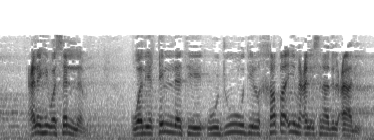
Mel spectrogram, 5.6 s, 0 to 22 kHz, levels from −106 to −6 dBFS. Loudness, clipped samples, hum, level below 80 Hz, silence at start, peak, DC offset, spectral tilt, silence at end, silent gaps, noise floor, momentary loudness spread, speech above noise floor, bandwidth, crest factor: -23 LUFS; under 0.1%; none; -48 dBFS; 0 s; -2 dBFS; under 0.1%; -5 dB/octave; 0 s; none; -45 dBFS; 7 LU; 22 dB; 8 kHz; 22 dB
